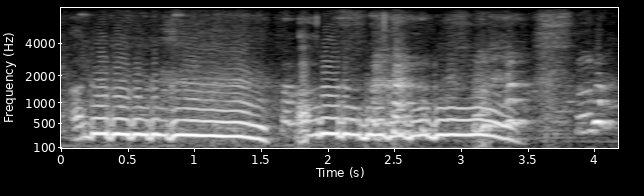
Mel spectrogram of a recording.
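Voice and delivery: high yelps of real pain; pained cries. Real, not acted. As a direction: cry out over and over in pain. Patient cries out during massage.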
